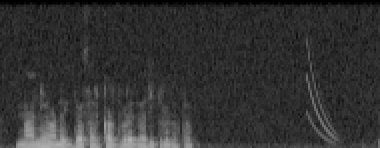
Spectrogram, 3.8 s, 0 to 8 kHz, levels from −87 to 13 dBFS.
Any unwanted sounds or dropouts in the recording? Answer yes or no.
yes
